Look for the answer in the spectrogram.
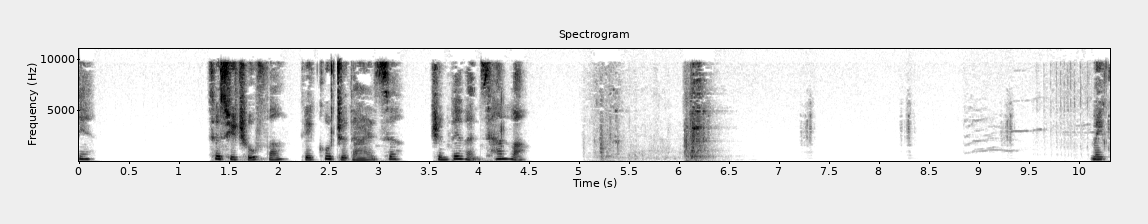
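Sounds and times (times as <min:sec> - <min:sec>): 
speech: 0:01.3 - 0:04.5, 0:10.2 - 0:10.3
door opening: 0:05.0 - 0:06.7, 0:08.8 - 0:10.3.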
